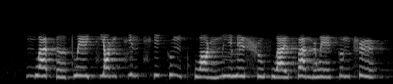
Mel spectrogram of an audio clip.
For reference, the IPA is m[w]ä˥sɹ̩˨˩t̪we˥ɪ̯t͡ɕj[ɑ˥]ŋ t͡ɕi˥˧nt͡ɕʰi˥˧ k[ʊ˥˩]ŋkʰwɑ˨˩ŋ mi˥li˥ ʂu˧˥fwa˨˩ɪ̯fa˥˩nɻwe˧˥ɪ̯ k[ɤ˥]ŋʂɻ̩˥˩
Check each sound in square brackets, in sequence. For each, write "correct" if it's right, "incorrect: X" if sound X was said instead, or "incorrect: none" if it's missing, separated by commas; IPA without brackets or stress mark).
correct, correct, correct, incorrect: ɤ˥˧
